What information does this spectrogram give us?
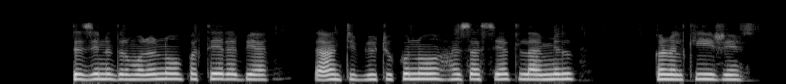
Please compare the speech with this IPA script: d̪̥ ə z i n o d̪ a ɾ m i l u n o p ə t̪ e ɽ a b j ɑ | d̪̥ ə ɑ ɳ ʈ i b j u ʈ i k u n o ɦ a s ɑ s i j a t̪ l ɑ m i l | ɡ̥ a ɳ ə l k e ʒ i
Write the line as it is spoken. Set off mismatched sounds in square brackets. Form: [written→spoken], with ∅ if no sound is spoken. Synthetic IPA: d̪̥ ə z i n o d̪ a ɾ m [i→a] l u n o p ə t̪ e [ɽ→ɾ] a b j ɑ | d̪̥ ə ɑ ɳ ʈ i b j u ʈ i k u n o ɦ a s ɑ s i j a t̪ l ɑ m [i→ɪ] l | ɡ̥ a ɳ ə l k e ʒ i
